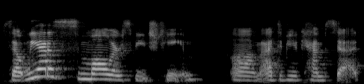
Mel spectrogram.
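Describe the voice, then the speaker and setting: A woman's voice: medium pitch, sing-song, normal speed, gravelly, fairly bright tone. A young woman, chatting casually as an interview guest. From Iowa, United States. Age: young adult. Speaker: guest, former speech student and teacher.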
